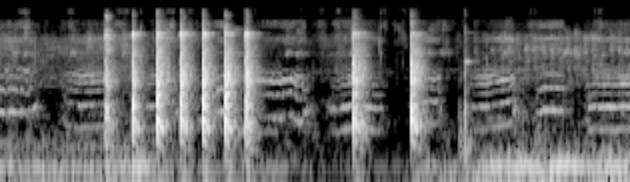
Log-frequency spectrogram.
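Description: Hands patting and pressing down chopped straw substrate in a plastic crate: a quick run of about six sharp pats about a second in, then two more single pats a little later.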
